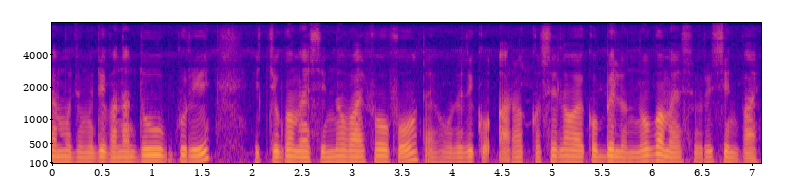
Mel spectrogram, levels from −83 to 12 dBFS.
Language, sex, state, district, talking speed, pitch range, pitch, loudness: Chakma, male, Tripura, Unakoti, 195 wpm, 110-120 Hz, 115 Hz, -18 LUFS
